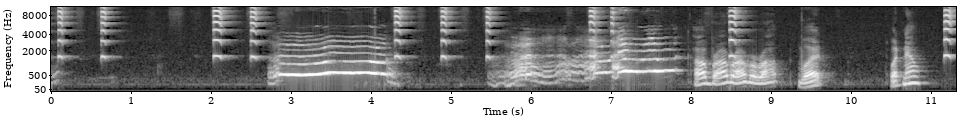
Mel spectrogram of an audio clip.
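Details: Joey, a pet dog, howls at a squeaky toy: one sustained, even howl of about a second and a half, then a wavering howl mixed with a person talking, with bursts of high toy squeaks throughout.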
